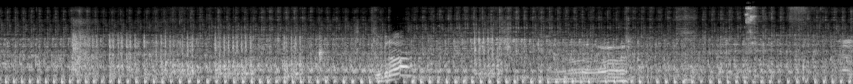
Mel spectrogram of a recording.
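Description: A motorcycle engine runs close by, its fast, even thumping pulses continuing throughout at a steady loud level, while people talk over it.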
